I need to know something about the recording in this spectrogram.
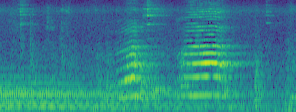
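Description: The held closing chord of church music fades out. Then a young child in the congregation gives two short cries that rise in pitch, about a second apart.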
